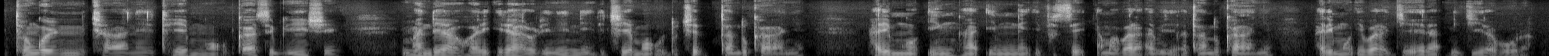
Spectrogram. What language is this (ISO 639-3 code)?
run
